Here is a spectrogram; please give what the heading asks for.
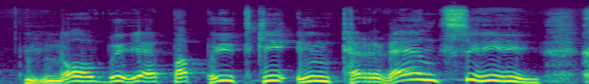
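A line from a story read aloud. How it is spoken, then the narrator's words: Laughing, wailing loudspeaker. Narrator (Russian): хохотал и плакал, как шакал рупор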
